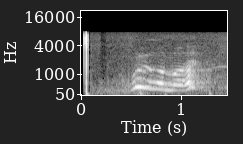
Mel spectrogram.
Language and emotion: Russian, positive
